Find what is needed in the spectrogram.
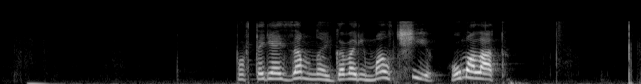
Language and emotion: Russian, angry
